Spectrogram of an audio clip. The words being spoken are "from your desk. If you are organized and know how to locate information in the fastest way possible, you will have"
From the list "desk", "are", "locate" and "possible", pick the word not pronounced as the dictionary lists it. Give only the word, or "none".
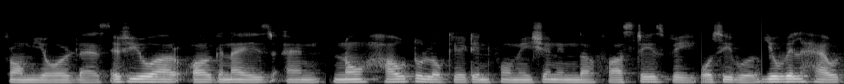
desk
